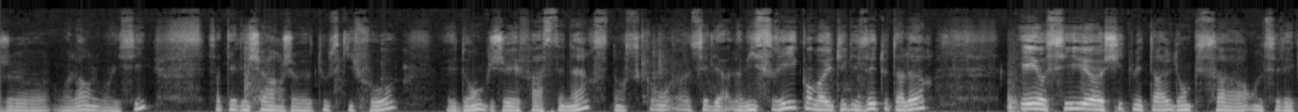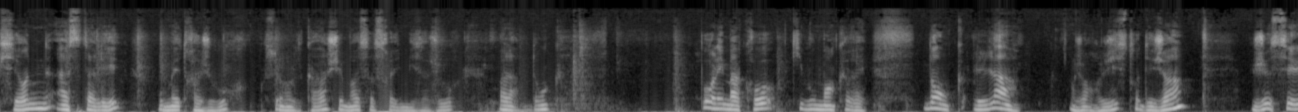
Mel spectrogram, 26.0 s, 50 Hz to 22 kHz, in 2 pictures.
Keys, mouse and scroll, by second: 3.2-3.9 scroll down 4, 3.9 scroll up 2, 4.1-4.5 scroll down 2, 8.9-9.2 scroll down 2, 9.4-10.1 scroll down 4, 11.5 click, 18.2 click, 19.9 click, 21.5 scroll up 2, 24.0 ctrl+s, 24.7-25.5 ctrl+drag.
